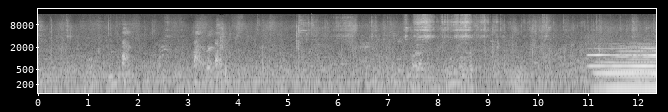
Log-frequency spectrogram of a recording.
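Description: Footsteps shuffle on a paved street.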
